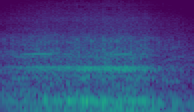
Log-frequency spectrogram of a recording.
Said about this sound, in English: As a forklift operator steers another shipment of beer towards a truck, it's undeniable that business is good.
